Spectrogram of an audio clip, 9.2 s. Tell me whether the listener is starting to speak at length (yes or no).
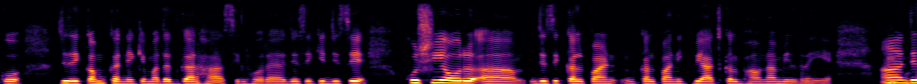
no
